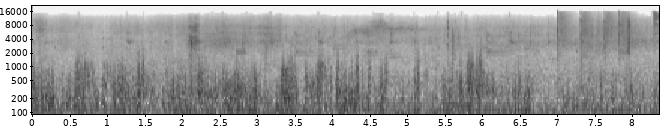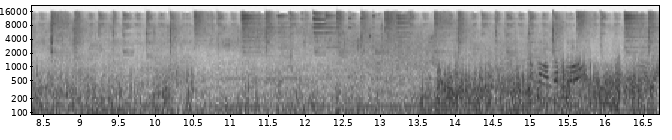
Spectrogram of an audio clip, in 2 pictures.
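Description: Steady wind noise buffeting the microphone aboard a fishing boat in choppy sea, with background music mixed in.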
